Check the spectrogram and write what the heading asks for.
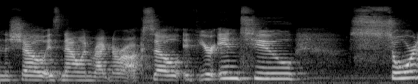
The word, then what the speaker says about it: Ragnarok: it's called ragnarok right i'm trying to say it like norwegian ragnarok it's on netflix it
